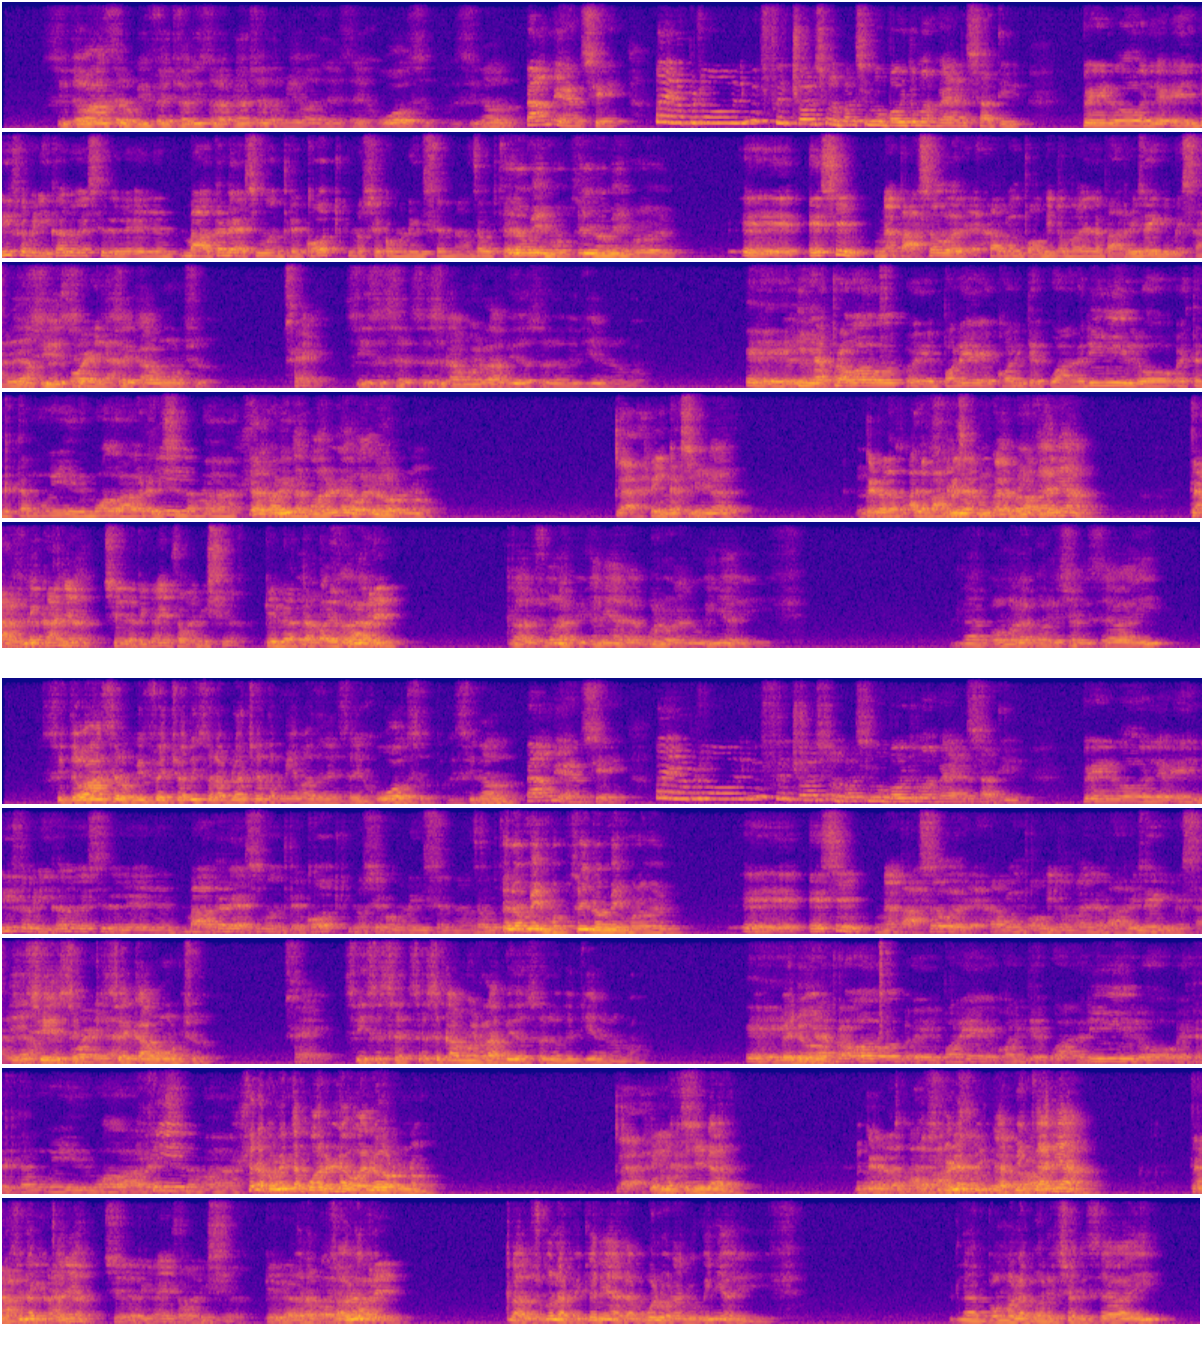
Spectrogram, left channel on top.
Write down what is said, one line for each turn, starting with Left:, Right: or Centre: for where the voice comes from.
Right: si te vas a hacer un bife de chorizo a la plancha, también va a tener que ser jugoso, porque si no.
Left: También, sí. Bueno, pero el bife chorizo me parece que es un poquito más versátil. Pero el, el bife americano es el, el en- va, acá le decimos entrecot, no sé cómo le dicen allá ustedes.
Right: Es lo mismo, sí, lo mismo, lo mismo.
Left: Eh, ese me ha pasado de dejarlo un poquito más en la parrilla y que me salga
Right: Y sí,
Left: una suela.
Right: se seca mucho.
Left: Sí.
Right: Sí, se, se- se seca muy rápido, eso es lo que tiene nomás.
Left: Eh,
Right: Pero
Left: ¿y has probado
Right: bueno,
Left: eh, poner colita de cuadril o esta que está muy de moda ahora
Right: sí,
Left: que se llama
Right: yo
Left: tapa
Right: la coleta
Left: de... ne-
Right: acuarela o al horno,
Left: Claro, es
Right: por
Left: rica,
Right: lo general.
Left: sí.
Right: Me
Left: ¿Pero
Right: gusta.
Left: a la, a la
Right: Y si
Left: parrilla
Right: no, la, pi-
Left: nunca
Right: la
Left: la probaste?
Right: picaña.
Left: Claro,
Right: ¿Conocés
Left: la picaña,
Right: la picaña?
Left: sí, la picaña está buenísima, que es la
Right: Bueno,
Left: tapa
Right: ¿sabés
Left: de cuadril.
Right: lo que? Claro, yo con la picaña la envuelvo en aluminio y la pongo en la parrilla que se haga ahí,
